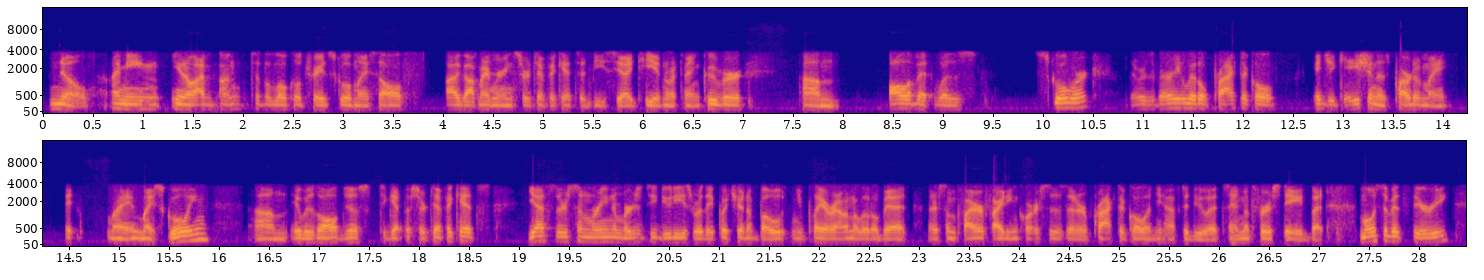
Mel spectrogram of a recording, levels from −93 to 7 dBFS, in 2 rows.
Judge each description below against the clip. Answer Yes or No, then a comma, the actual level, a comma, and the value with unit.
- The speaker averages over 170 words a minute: Yes, average, 200 wpm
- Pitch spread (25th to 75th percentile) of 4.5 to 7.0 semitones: No, average, 2.9 semitones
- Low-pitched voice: Yes, low, 110 Hz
